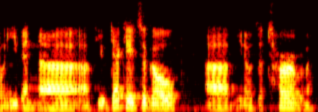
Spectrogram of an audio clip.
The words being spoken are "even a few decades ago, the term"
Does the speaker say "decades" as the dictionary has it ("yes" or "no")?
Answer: yes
